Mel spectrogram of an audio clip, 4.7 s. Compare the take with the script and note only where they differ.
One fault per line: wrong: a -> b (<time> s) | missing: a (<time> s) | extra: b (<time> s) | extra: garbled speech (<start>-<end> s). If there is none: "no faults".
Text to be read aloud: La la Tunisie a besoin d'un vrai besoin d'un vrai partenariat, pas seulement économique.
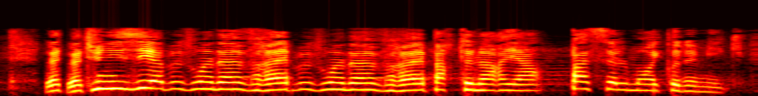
no faults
